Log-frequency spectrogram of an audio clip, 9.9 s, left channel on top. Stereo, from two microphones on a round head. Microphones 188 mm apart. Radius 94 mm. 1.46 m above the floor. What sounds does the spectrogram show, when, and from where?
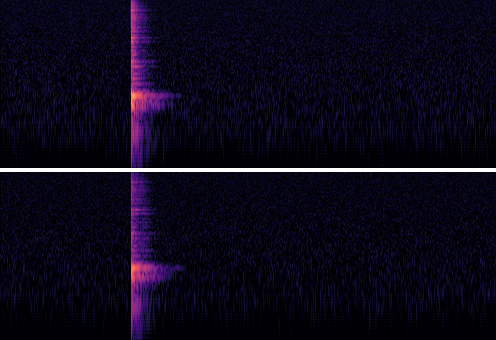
2.6 s a cowbell: 70° left (ahead or behind), 0.9 m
